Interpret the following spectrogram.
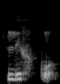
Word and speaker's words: легко: Then the next one is легко. And please pay attention to pronunciation where G is pronounced as H.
